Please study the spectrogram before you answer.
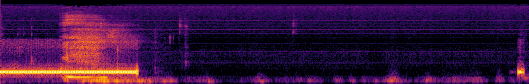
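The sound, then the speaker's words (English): A loud, steady phone tone sounds for about a second and a half as a call is placed, then cuts off, leaving faint low thumps and handling noise in near silence. “Call him again.”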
